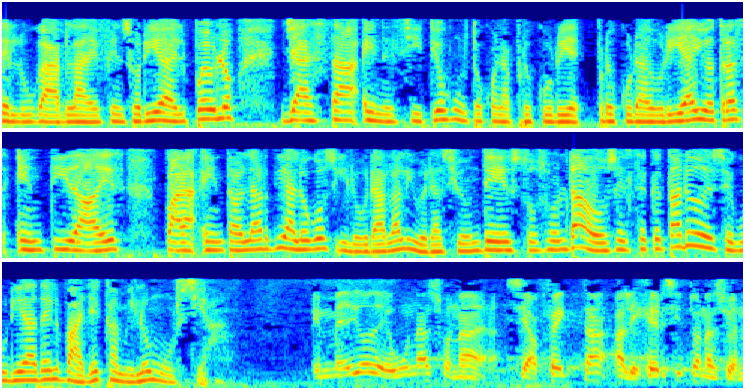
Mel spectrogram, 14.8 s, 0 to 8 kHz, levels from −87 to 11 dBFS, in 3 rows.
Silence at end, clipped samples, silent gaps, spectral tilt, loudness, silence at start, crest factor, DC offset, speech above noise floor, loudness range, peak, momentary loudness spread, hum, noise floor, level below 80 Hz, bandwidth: 0 s; under 0.1%; none; -11 dB/octave; -13 LUFS; 0 s; 12 dB; under 0.1%; 27 dB; 6 LU; 0 dBFS; 8 LU; none; -39 dBFS; -36 dBFS; 5.4 kHz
